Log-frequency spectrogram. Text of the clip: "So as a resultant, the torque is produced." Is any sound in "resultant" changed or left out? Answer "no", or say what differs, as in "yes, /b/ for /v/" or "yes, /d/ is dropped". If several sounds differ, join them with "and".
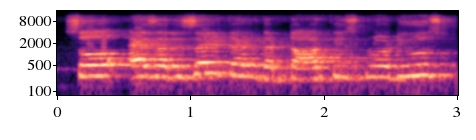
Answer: yes, /n/ is dropped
